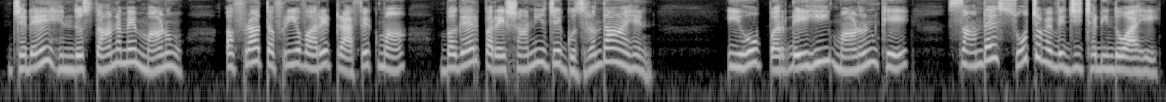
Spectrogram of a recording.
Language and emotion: Sindhi, surprised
